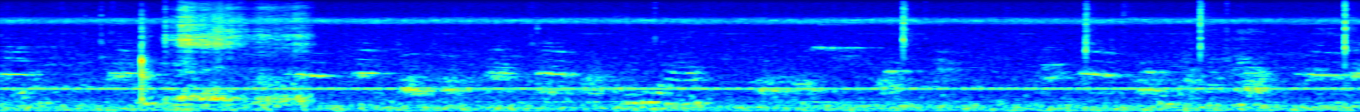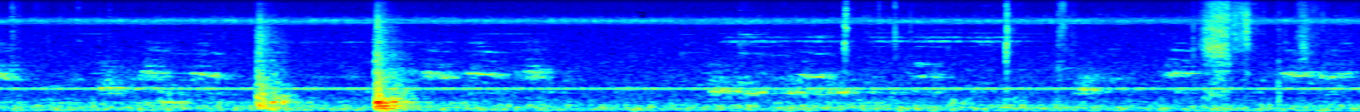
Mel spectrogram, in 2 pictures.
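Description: Pruning shears snip through thin branches with sharp clicks.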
